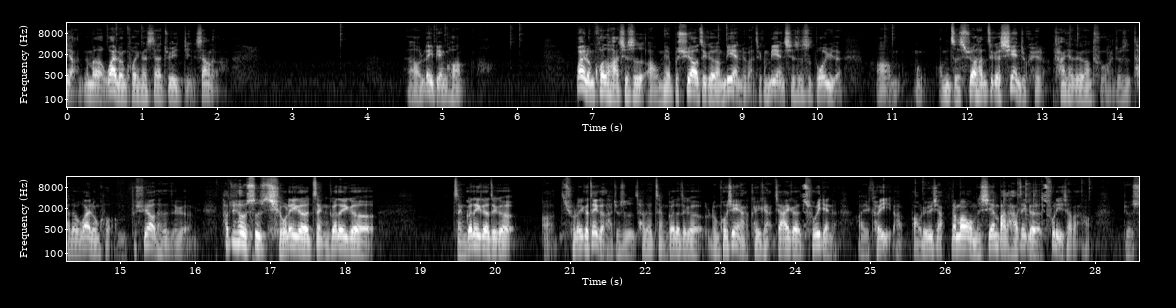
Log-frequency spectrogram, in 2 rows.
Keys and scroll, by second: 26.6 v, 27.2 v.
